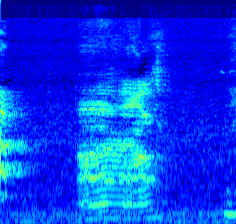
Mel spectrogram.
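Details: Female Basenji vocalising at home, described as talkative and seeming to try to tell her owners something: one drawn-out, wavering yodel-like howl with rich harmonics lasting under a second, preceded and followed by quieter murmurs.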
